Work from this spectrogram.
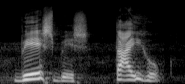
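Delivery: plain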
